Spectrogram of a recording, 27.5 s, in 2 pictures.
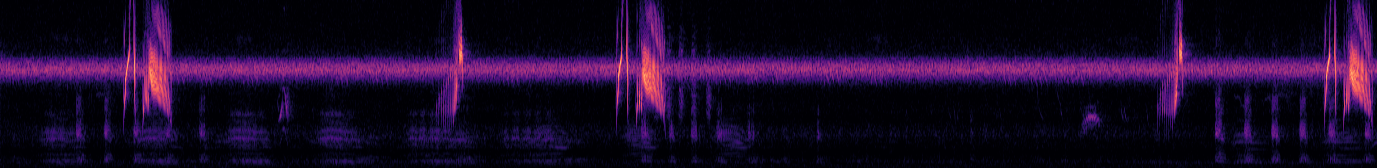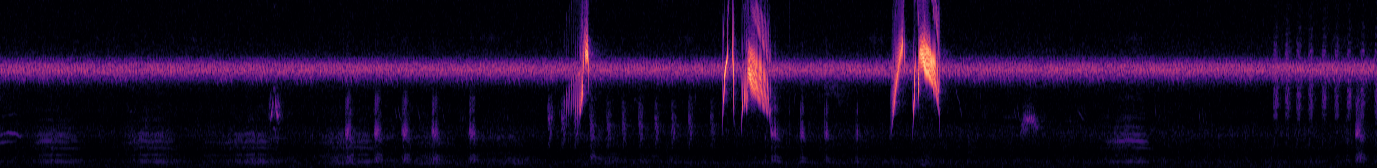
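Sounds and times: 
bird chirps: 0:01.2 - 0:01.8, 0:06.2 - 0:06.7, 0:13.3 - 0:13.8, 0:21.0 - 0:21.5, 0:22.7 - 0:23.2.

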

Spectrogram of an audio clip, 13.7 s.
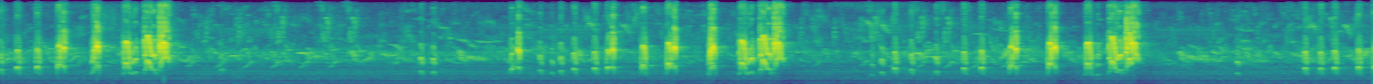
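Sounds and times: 
loud harsh bird squawks: 0:00.0 - 0:01.8, 0:05.1 - 0:07.9, 0:08.7 - 0:11.5.

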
